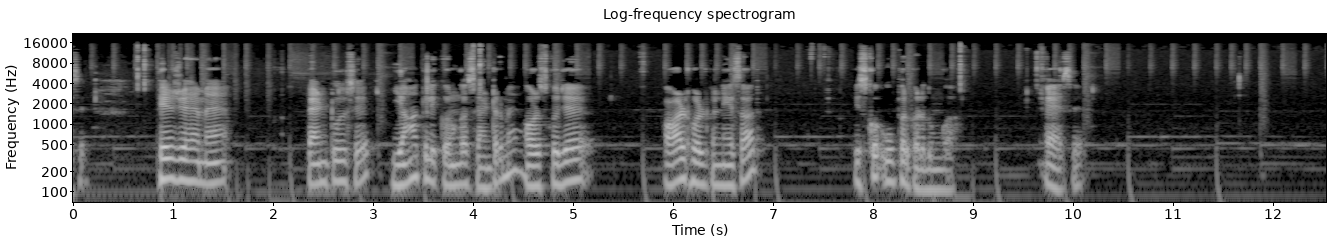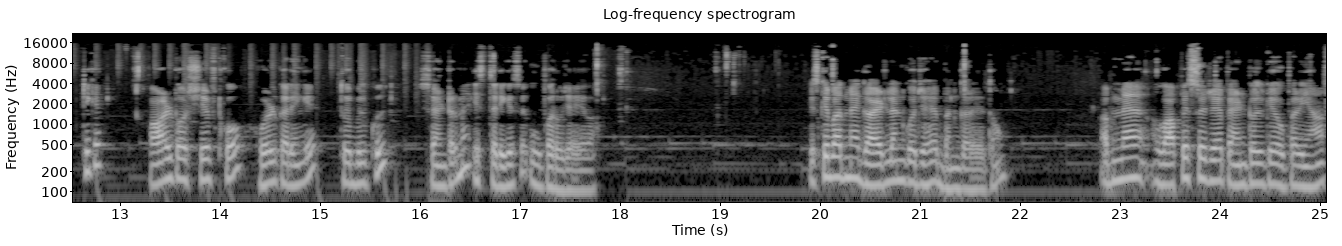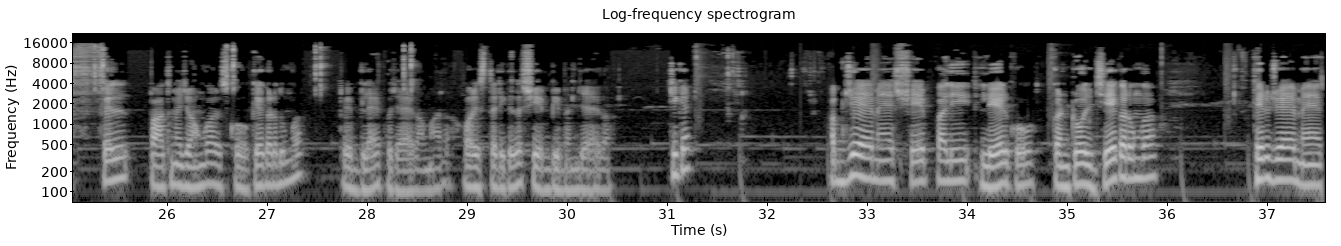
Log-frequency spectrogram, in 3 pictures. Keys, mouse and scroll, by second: 2.3 p, 4.3 click, 9.1-19.1 ctrl+drag, 19.3 v, 20.4-23.5 drag, 23.5 p, 24.0 right click, 25.5 click, 27.8 right click, 28.6 click, 35.5 ctrl+j, 36.9 v.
